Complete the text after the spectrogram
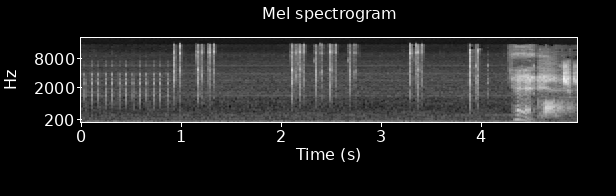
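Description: Keys click on a keyboard.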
